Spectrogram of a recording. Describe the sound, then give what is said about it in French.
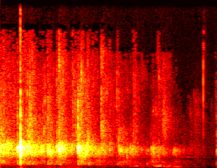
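A church audience gives brief applause for its volunteers. The quiet clapping has a few sharper claps early on and then thins and fades away to near silence. “est-ce qu'on pourrait juste donner une main d'applaudissement à tous nos bénévoles qui s'impliquent dimanche après dimanche avec persévérance?”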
